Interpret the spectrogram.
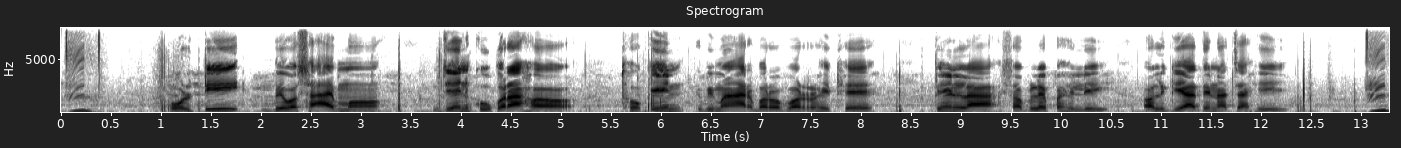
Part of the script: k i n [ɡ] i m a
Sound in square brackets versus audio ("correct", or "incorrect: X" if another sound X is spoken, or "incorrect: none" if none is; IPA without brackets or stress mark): incorrect: b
